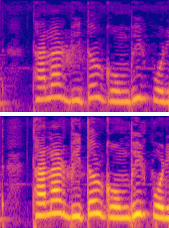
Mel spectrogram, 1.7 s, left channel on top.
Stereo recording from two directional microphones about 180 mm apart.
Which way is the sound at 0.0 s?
40° right (ahead or behind).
